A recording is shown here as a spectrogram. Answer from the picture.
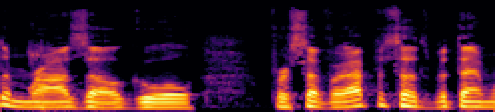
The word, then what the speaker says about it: Ra's al Ghul: For the listeners and viewers who aren't aware, Ra's al Ghul, and that's how you're supposed to say his name, often has his name mispronounced in various media as Ra's al Ghul.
